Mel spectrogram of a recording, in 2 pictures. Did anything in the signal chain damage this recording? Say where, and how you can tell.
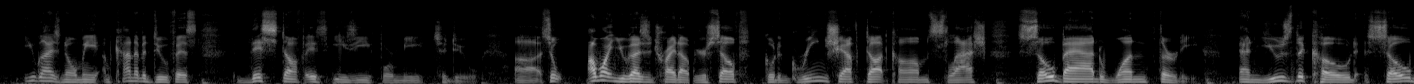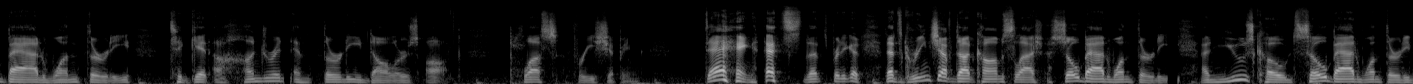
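Yes. The speech cuts to silence four times, then resumes as though it had kept running underneath. The gaps are at 6.89 s between "guys to try it" and "for yourself" (43 ms), 16.98 s (64 ms), 21.71 s just before "that's that's pretty good" (64 ms), and 25.81 s between "slash so bad" and "and use code" (107 ms). This is likely a Bluetooth dropout on the wireless playback link. Packets missed their deadline and were discarded, and each gap fits a whole number of lost frames of about 21 ms.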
